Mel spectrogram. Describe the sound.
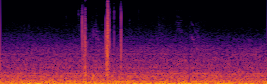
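A car driving on the road on the long ride home, giving off a loud, steady low rumble, with a few brief brighter bursts in the middle.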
